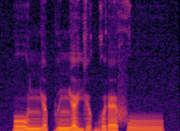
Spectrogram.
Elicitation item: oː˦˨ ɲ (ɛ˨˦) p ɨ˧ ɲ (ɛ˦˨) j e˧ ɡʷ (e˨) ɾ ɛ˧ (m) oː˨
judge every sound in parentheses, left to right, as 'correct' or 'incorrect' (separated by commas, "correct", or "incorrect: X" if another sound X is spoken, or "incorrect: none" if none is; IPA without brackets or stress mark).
correct, correct, correct, incorrect: f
